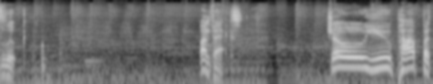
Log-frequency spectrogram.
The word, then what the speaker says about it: 1UC: It's spelt 1UC, but if you're talking to him, he's Luke.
